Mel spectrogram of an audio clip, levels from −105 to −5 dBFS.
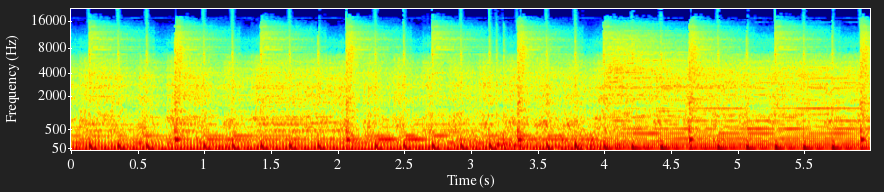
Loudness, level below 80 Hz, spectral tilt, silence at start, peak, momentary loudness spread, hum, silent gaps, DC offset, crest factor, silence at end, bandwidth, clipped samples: -16 LUFS; -18 dBFS; -5 dB/octave; 0 s; 0 dBFS; 2 LU; none; none; under 0.1%; 14 dB; 0 s; 17 kHz; under 0.1%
